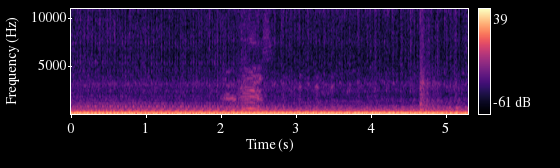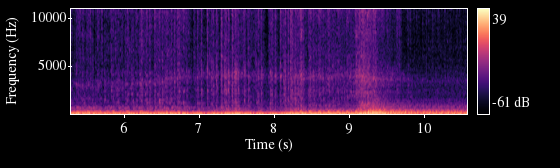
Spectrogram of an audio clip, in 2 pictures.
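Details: 1975 Chevrolet Suburban with swapped 6.0 LQ9 LS V8 from a 2004 Escalade, first start with no exhaust and no cooling system: loud raw V8 rumble catching and settling into a fairly even idle, no knocks; normal first start.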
